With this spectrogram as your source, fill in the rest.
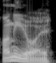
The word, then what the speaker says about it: Honeoye: Oh, Honeoye.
